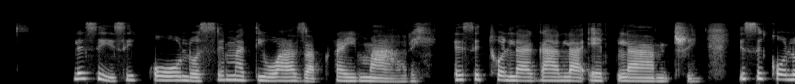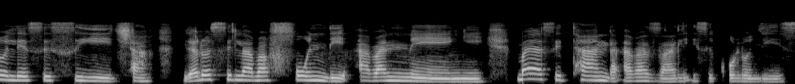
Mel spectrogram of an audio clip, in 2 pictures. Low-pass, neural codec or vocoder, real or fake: 7.2 kHz; none; real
